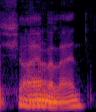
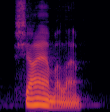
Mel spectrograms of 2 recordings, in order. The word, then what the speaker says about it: Shyamalan: You know, the Shyamalan. – Shyamalan.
